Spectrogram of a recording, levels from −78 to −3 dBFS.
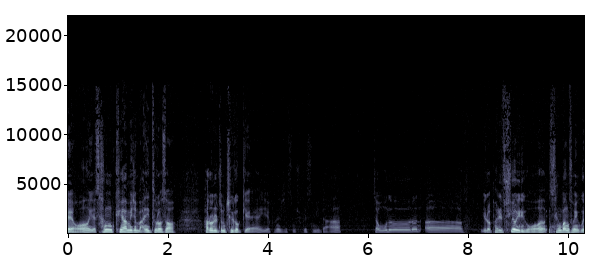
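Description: No technical faults can be heard anywhere in the recording. The background noise belongs to the room itself, and the level shifts at around 3 s and again near 8 s come from the talker moving relative to the microphone.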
